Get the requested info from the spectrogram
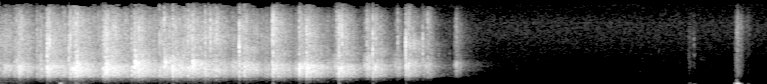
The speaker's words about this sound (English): But would you, as you're seated, would you clap your hands one more time and give the Lord some praise? And you can be seated.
